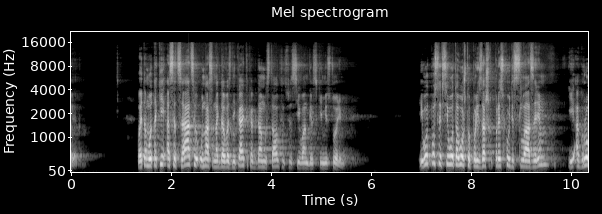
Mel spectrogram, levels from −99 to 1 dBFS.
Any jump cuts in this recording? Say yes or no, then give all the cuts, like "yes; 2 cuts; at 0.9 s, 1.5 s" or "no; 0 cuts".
no; 0 cuts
